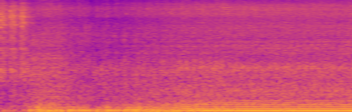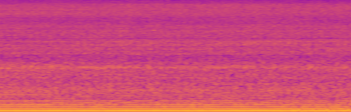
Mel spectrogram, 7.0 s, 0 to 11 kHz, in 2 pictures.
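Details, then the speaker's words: 1998 Yamaha YZF600R Thundercat first start after transmission repair, rear wheel off ground: fires within a second, steady even four-cylinder idle, no knocks, no leaks; all gears work, carburetion still to adjust. "got all the gears that's good i'm gonna have to mess around the carburation a little bit to get it set up right but she sounds good awesome"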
